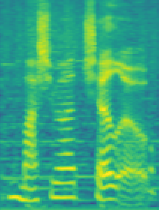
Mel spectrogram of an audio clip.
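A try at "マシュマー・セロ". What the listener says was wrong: Now, his name is spelled like it should be pronounced cello, but his Cero. Cero in Japanese. And it's not a long E, it's just like Cero.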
